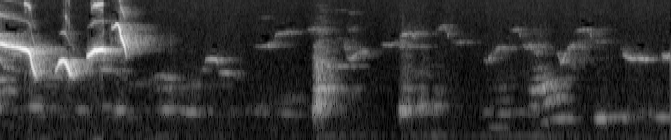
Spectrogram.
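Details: Oriental magpie-robin (kacer) fighting song, used to provoke rival magpie-robins into aggression; opens with a loud, swooping whistled phrase of rising and falling notes, followed by quieter scattered chirps and short notes.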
